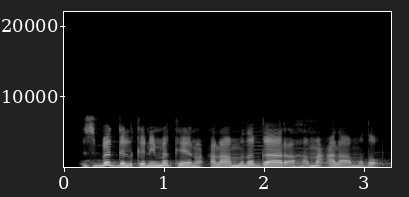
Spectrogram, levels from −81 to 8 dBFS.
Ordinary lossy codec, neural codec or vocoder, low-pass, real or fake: none; none; 7.2 kHz; real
